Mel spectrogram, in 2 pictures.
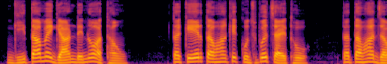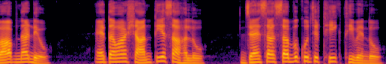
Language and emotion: Sindhi, neutral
